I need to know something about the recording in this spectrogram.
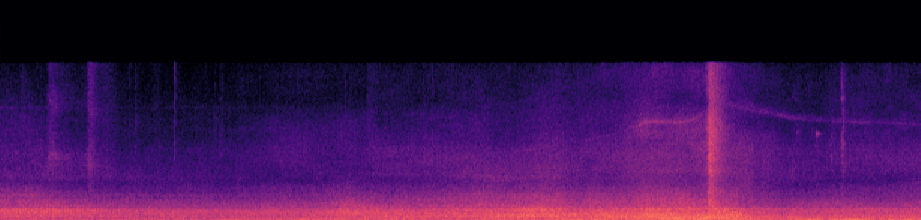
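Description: City road traffic passing, with a heavy truck's engine drone growing louder to a peak about nine seconds in. At the peak comes a brief, sharp hiss, such as a truck's air brakes make.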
